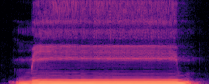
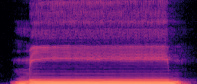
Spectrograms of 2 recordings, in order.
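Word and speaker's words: ميم: থেকে হরফটি উচ্চারিত হয় দুই ঠোট চেপে ধরে আমরা উচ্চারণ করব মিম আবার বলুন মিম আলহামদুলিল্লাহ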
